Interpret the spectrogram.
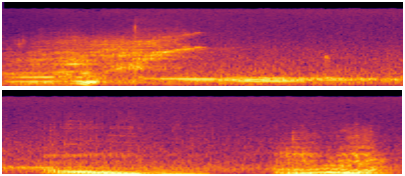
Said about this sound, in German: Erst als wir die Walgesänge unter Wasser aufnahmen, konnten wir alle zählen und zeigen, dass es wieder Tausende gab.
